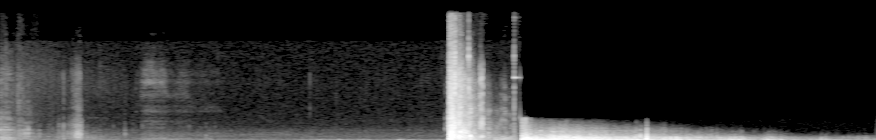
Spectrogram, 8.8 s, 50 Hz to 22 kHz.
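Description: A full-size 9mm Glock pistol fired into ballistic gel: after quiet handling clicks, a sharp loud crack and then a second heavy boom with a long reverberant decay, close and without talk.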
